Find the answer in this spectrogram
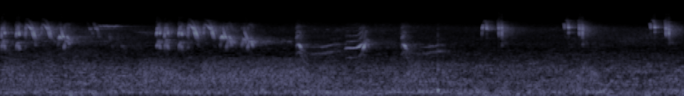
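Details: Song thrush, while feeding nestlings with worms, sings bright, high chirping phrases in short bursts, some repeated (its song often repeats a short melody three times, sometimes imitating other birds), over a steady wash of background noise.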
